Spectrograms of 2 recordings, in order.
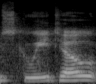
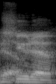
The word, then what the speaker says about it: Sciutto: Wait, you saw CNN anchor Jim Squito retweet it? How do you say his last name? Schuto. Schuto. Ok, that's... Like prosciutto?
